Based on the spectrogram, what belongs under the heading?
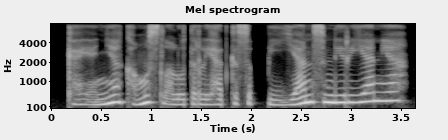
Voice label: indonesian phrases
